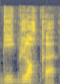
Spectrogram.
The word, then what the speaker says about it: Die Glocke: Now, I'm pretty sure I've pronounced that right, Die Glocke. It's German for the bell.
